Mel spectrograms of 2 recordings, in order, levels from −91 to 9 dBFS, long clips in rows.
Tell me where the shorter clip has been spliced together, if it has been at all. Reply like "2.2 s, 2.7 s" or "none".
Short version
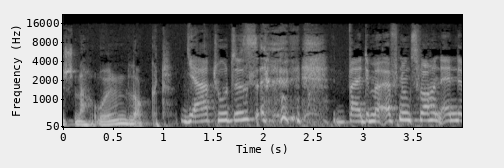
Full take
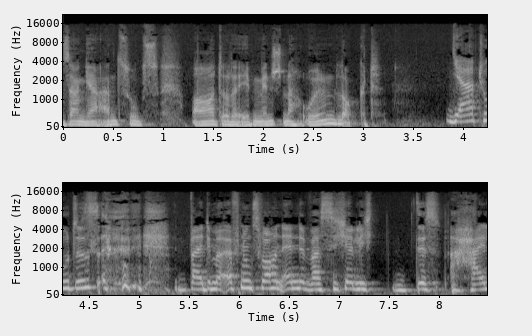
1.1 s

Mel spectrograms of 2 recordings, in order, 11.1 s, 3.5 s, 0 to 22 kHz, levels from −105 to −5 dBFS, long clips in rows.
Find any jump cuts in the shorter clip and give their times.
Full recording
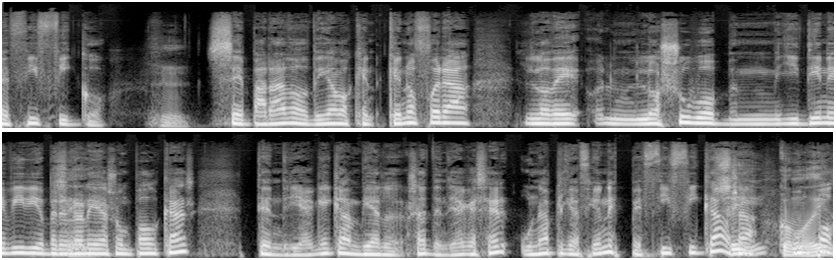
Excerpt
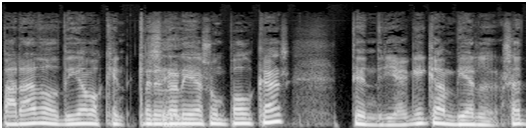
0.9 s

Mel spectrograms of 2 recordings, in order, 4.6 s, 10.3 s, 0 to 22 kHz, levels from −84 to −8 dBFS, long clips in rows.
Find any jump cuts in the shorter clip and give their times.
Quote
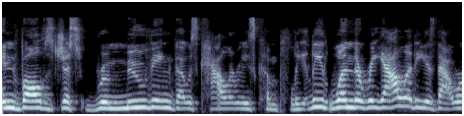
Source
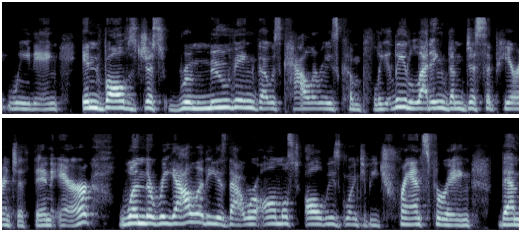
3.2 s

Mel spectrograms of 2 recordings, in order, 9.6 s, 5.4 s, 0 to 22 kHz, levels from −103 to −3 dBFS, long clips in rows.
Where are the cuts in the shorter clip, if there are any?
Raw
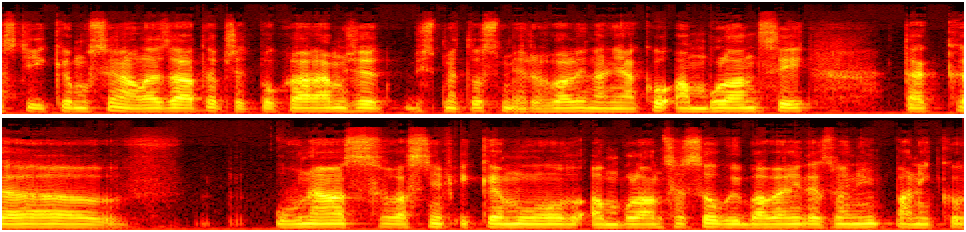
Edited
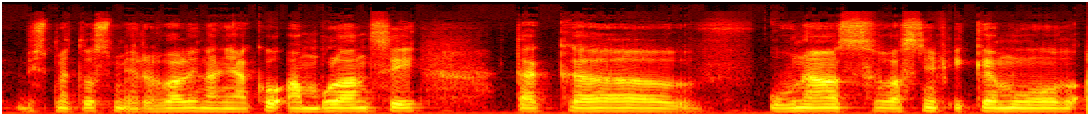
3.7 s

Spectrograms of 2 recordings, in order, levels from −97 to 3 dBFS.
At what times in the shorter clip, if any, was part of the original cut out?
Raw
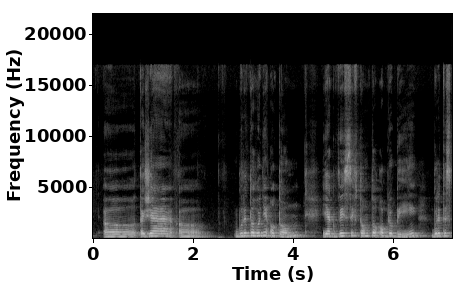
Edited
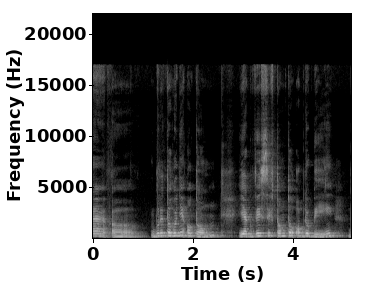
1.1 s

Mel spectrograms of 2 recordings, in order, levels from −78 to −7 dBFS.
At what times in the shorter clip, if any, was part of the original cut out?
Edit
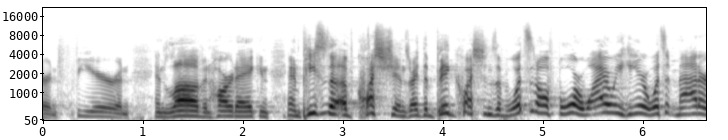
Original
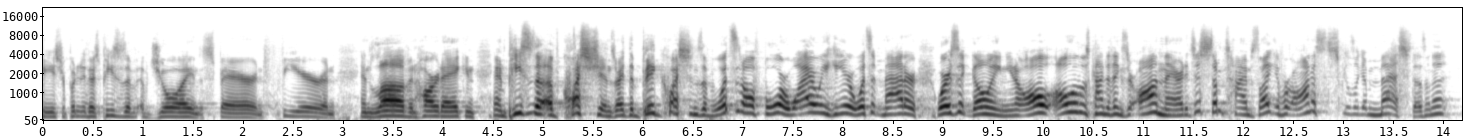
none

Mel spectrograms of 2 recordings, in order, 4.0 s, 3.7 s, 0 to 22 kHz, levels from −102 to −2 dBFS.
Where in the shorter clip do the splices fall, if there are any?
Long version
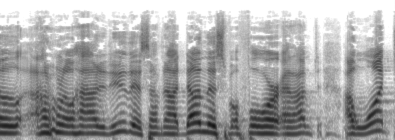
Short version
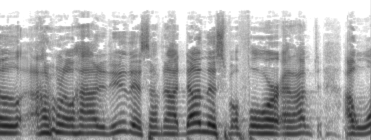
none

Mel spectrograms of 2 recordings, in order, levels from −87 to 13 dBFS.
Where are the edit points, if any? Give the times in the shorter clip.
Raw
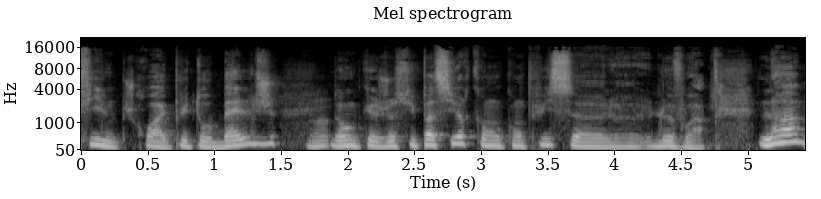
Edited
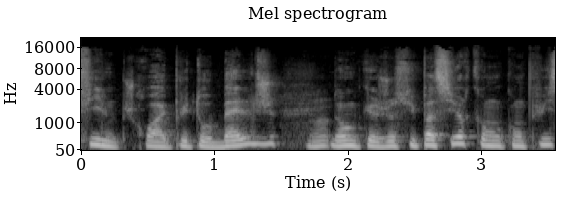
none

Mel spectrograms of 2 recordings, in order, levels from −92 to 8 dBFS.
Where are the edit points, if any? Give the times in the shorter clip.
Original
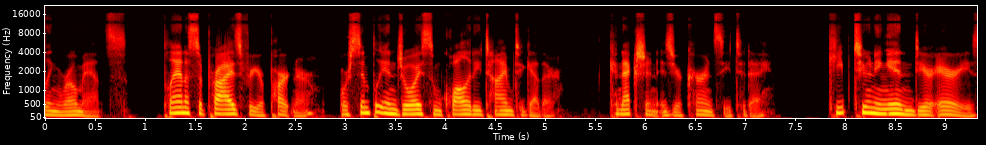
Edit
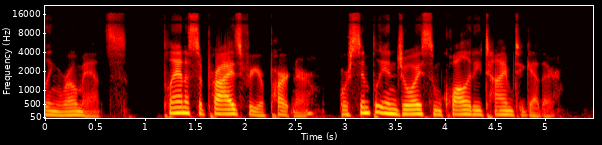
none

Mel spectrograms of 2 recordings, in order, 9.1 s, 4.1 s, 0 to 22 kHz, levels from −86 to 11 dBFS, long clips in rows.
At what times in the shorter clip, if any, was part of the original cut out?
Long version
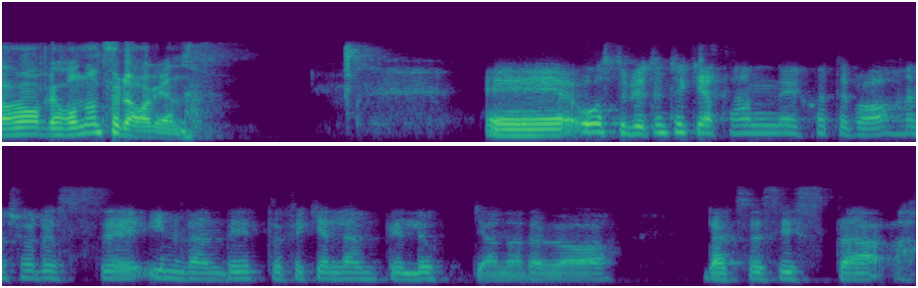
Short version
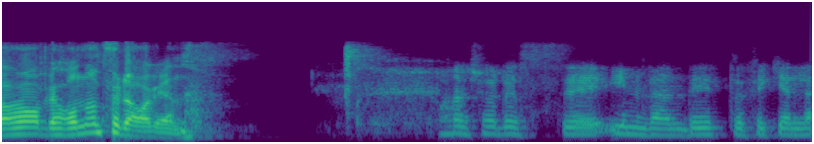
2.2 s

